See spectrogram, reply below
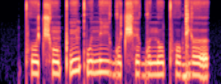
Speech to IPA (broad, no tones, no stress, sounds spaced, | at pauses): pʰ ʊ t͡ʃʰ õ pʼ ĩ kʷʼ i n i ɡʷ ə t͡ʃʰ e ɡʷ e n ʊ pʰ o ɡ j ə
